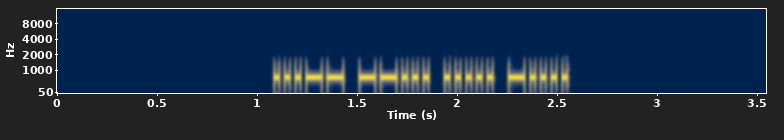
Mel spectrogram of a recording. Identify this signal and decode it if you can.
Morse code, heard as a keyed tone, about 44 wpm, 700 Hz. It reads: 3756
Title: Common Cut Numbers - 4-Digit 45wpm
